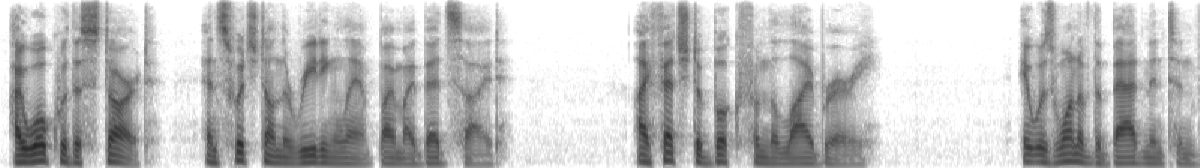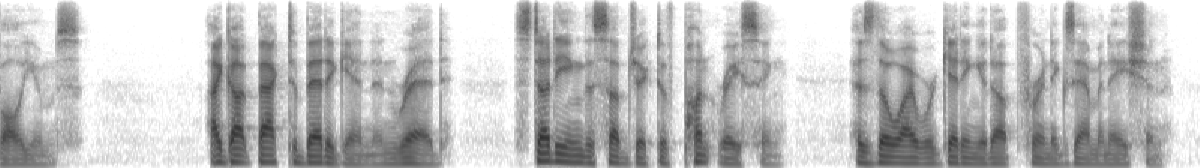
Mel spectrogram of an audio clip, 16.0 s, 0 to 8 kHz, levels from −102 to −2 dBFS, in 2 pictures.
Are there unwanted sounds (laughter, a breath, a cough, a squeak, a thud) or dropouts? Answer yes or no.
no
